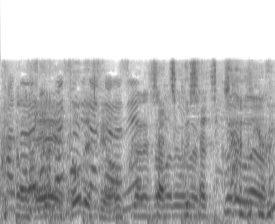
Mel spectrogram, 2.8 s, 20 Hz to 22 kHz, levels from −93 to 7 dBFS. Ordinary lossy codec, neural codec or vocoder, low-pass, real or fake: none; none; 7.2 kHz; real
